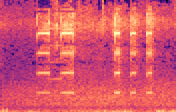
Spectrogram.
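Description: A metal detector at its max setting gives a few short, thin electronic beeps over wind noise and handling rustle outdoors in a park, fairly faint and spaced irregularly.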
